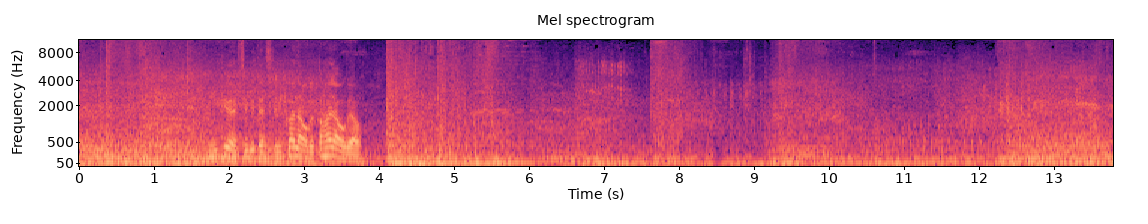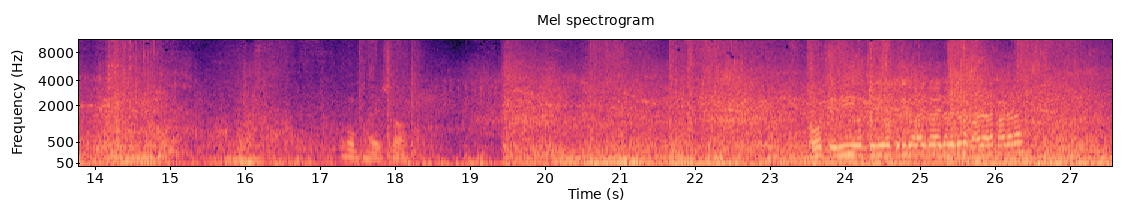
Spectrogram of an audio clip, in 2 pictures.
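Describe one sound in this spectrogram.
A dragon breathes fire with a loud rushing roar.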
